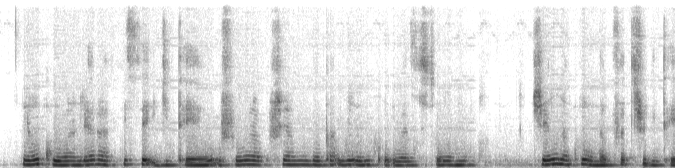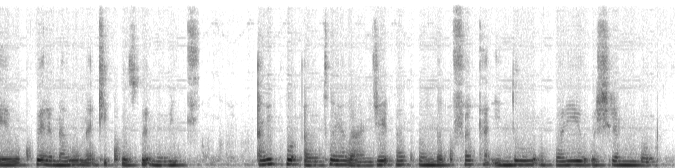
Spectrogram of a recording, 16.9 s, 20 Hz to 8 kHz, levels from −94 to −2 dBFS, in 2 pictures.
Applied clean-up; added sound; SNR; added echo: neural separator model SepFormer DNS4.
